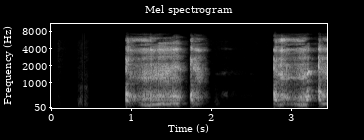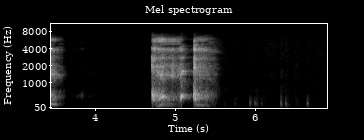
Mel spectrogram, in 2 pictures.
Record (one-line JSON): {"three_cough_length": "6.9 s", "three_cough_amplitude": 31047, "three_cough_signal_mean_std_ratio": 0.43, "survey_phase": "beta (2021-08-13 to 2022-03-07)", "age": "18-44", "gender": "Female", "wearing_mask": "No", "symptom_cough_any": true, "symptom_runny_or_blocked_nose": true, "symptom_shortness_of_breath": true, "symptom_fatigue": true, "symptom_headache": true, "symptom_change_to_sense_of_smell_or_taste": true, "symptom_loss_of_taste": true, "symptom_onset": "4 days", "smoker_status": "Never smoked", "respiratory_condition_asthma": false, "respiratory_condition_other": false, "recruitment_source": "Test and Trace", "submission_delay": "2 days", "covid_test_result": "Positive", "covid_test_method": "RT-qPCR", "covid_ct_value": 13.5, "covid_ct_gene": "ORF1ab gene", "covid_ct_mean": 14.0, "covid_viral_load": "25000000 copies/ml", "covid_viral_load_category": "High viral load (>1M copies/ml)"}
